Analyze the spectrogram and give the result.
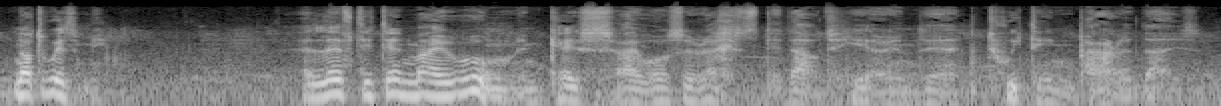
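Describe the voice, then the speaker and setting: An actor in a radio drama playing a sardonic, battle-worn European refugee with a lame leg, speaking haltingly with mocking formality. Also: male voice, medium pitch, vocal fry, a crowd in the background. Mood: confiding, wry.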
